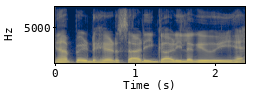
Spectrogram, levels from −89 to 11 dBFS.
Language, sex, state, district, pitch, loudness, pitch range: Hindi, male, Bihar, Vaishali, 125 Hz, -12 LUFS, 120-135 Hz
